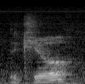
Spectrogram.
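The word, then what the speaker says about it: Cuore: A little bit more a tighter heart than the Cure. I think it's Cure anyway. It's spelled C-U-O-R-E.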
